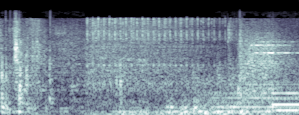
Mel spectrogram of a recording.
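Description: A low rumble, then a rising whoosh near the end: a transition sound effect in the broadcast's nominee montage.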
